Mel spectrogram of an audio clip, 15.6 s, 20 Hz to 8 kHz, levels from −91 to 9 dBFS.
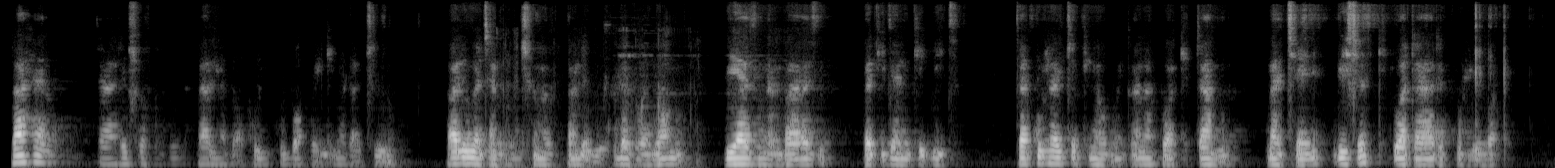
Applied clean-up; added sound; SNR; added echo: neural mask model DeepFilterNet 3.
